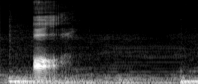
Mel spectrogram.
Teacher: the low back unrounded ah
